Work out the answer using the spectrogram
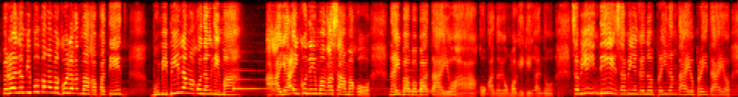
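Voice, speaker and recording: A woman's voice: sits high, lively intonation, fairly quick, music in the background. A woman pastor with a Filipino accent, preaching a sermon and telling a personal testimony, mixing Tagalog and English and acting out the voices she quotes.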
